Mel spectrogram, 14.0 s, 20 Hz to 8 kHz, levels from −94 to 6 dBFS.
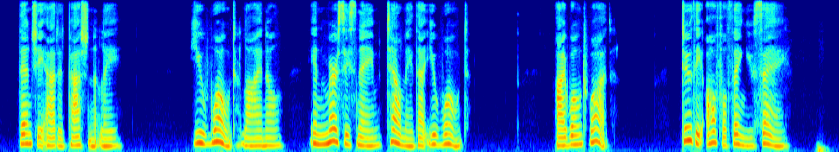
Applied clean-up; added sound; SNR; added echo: none; none; none; none.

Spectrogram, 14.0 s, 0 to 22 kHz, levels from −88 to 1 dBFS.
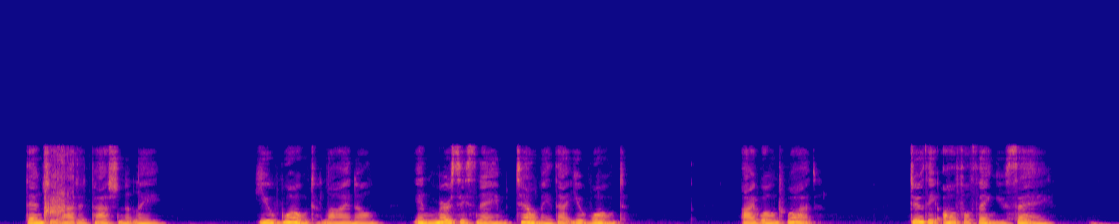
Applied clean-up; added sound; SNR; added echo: none; Skateboard; 11 dB; reverberation time 0.3 s.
